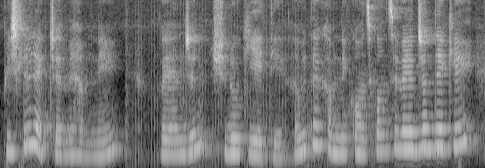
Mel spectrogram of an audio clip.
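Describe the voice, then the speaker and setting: A woman's voice: on the high side, mellow, slight background noise. A woman teaching a class of young children, drawing out each sound for pupils to repeat and mixing English phrases into her Hindi. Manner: slow, drawn-out repetition for pupils to echo. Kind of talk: online lesson for young children. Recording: echoey room.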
